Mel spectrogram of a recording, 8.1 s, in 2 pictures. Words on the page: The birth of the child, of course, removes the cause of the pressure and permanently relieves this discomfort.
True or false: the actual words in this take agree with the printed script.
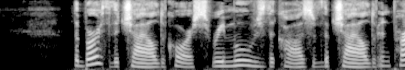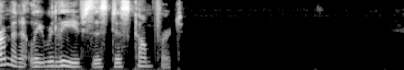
false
